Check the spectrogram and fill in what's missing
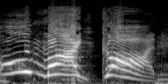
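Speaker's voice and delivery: loud, high, drawn-out exclamation; shocked shout. Real, not acted. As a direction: cry out in scandalized shock. Startled outburst cuts in.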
